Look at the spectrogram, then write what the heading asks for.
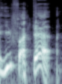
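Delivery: put-on very high, amused, laughing voice. Retelling what his wife said while laughing at him: imitating wife laughing. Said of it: "my wife was laughing at me last night".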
